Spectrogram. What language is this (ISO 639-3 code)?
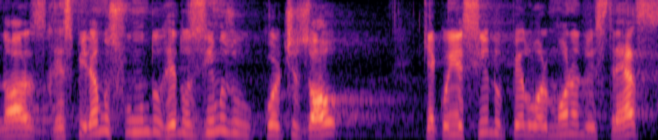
por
